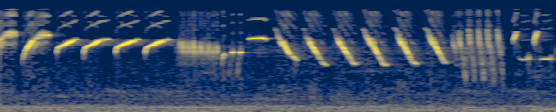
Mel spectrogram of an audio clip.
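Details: Canary singing: a fast series of rising whistled sweeps repeated about three per second, then buzzy rolls, short trills and bright descending slurs, all high-pitched with a faint low hum underneath.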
